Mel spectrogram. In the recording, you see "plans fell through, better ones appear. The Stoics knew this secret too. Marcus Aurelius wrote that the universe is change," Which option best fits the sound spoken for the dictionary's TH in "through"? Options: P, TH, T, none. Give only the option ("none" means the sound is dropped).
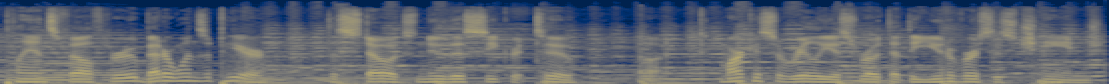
TH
